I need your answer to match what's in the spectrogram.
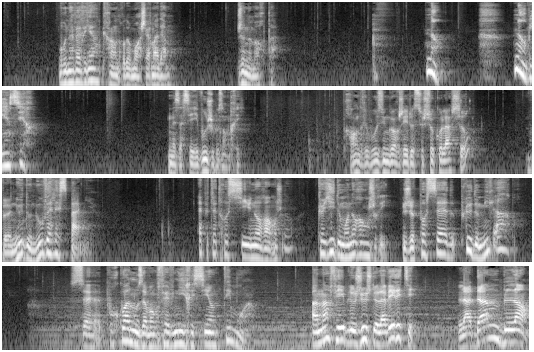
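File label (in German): French, Schauspiel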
